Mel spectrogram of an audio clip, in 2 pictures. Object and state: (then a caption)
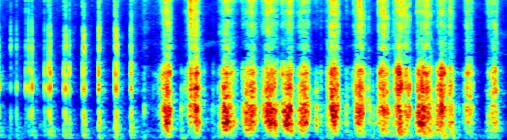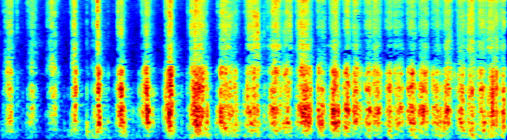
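Canvas sneaker scratched. Long nails rapidly scratch and rub the rubber sole edge and canvas upper of a floral canvas sneaker held on its side. The result is a fast, rhythmic run of dry, raspy strokes centered in the midrange, with little low end and very short decay between strokes.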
